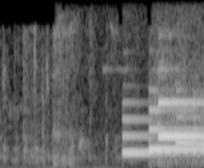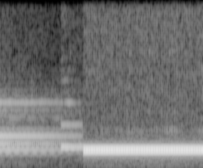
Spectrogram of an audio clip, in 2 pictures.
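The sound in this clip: Telephone tones while a call is being transferred: after faint line noise, steady electronic tones switch on in steps and finish as a loud, continuous single tone.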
